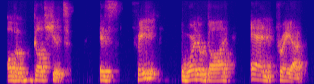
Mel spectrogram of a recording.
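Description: A man's fairly high voice with an American accent. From Nigeria. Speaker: pastor and author. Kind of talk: interview about faith.

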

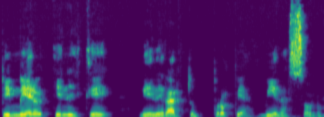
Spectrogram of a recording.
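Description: The tone is dark and mellow. This man's pitch sits fairly high. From Guatemala, Maya community. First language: Q'anjob'al (Mayan language) (speaking Spanish). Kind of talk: interview. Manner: halting.

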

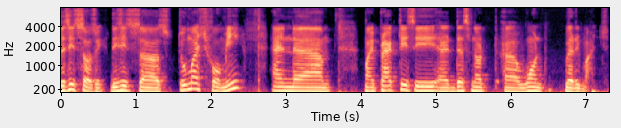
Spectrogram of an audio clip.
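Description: A man with a Sri Lankan accent speaks at medium pitch with ordinary pitch variation and very even loudness, on a very clean recording with a silent background. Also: fairly slow pace. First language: Sinhalese. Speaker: Buddhist monk. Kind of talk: interview, explanatory conversation. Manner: halting, many fillers.

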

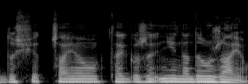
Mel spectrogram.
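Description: The man's voice is calm in tone, dark and mellow, and monotone and flat, moving at a very slow pace in a dry, close recording with no echo. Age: 50s. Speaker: podcast host on Stoicism. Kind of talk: reflective monologue.

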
